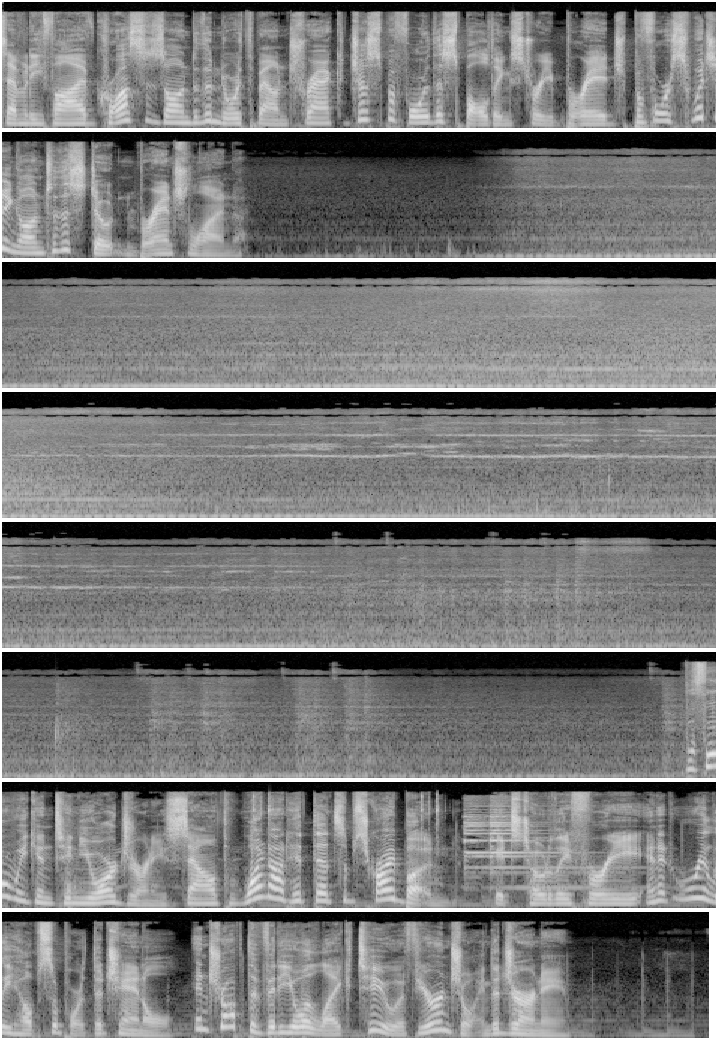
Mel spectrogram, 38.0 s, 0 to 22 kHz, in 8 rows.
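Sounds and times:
train passing with deep rumble: 6.4 - 29.4
high wheel squeal: 12.6 - 22.7.

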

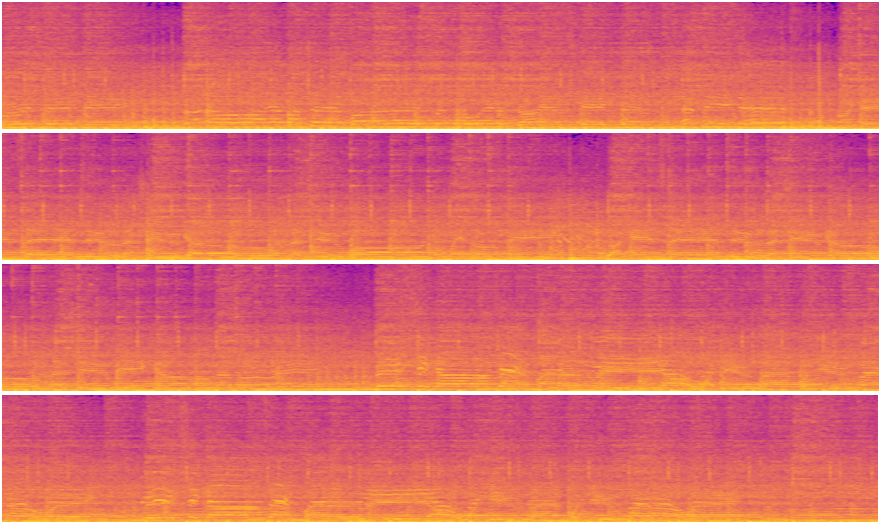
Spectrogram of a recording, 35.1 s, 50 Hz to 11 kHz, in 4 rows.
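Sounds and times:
punk rock band playing: 0.0 - 35.0.

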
